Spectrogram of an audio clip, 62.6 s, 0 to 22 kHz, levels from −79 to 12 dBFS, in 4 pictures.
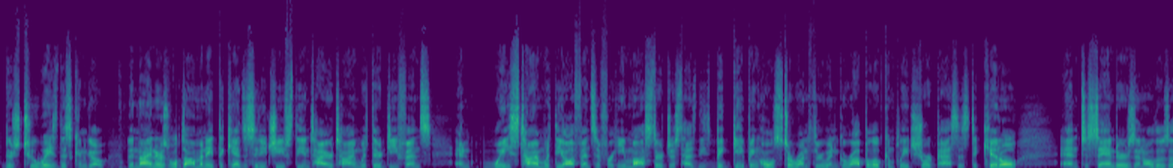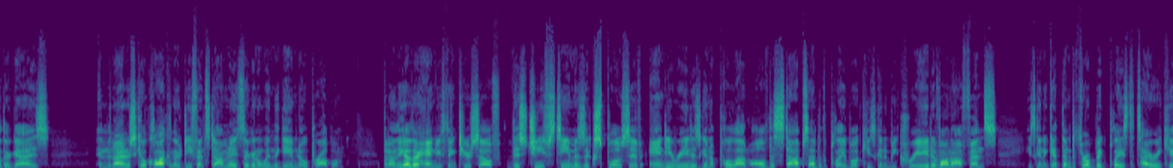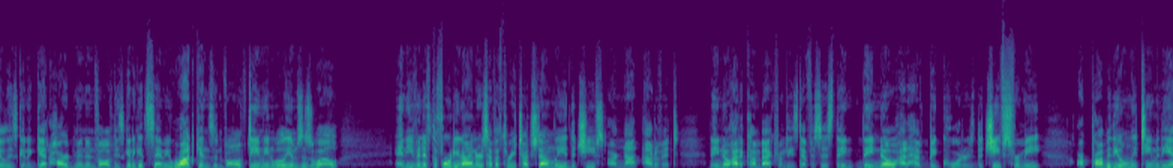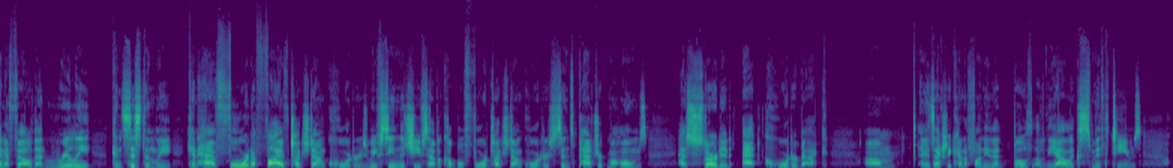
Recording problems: thin; very; fading below 800 Hz

